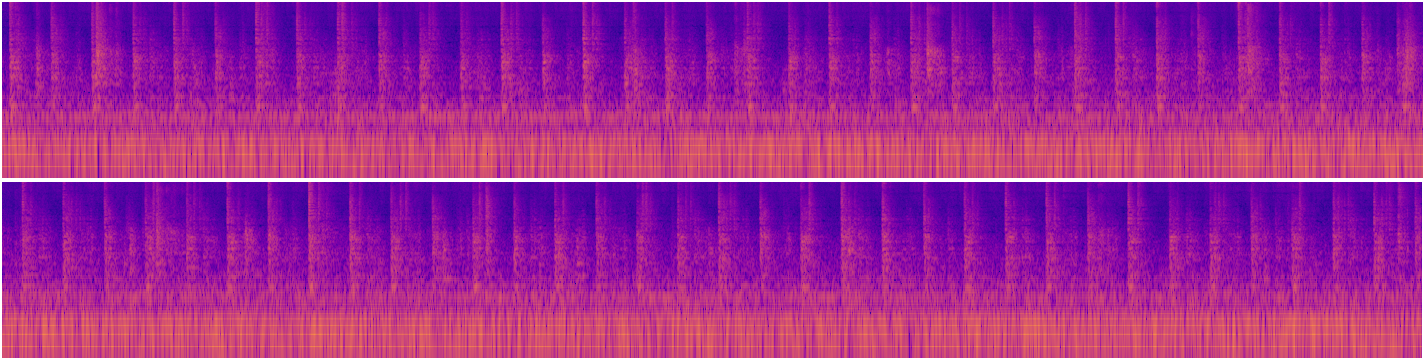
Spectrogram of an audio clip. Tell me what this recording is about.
My dryer making rhythm :p
Rhythm, Dryer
